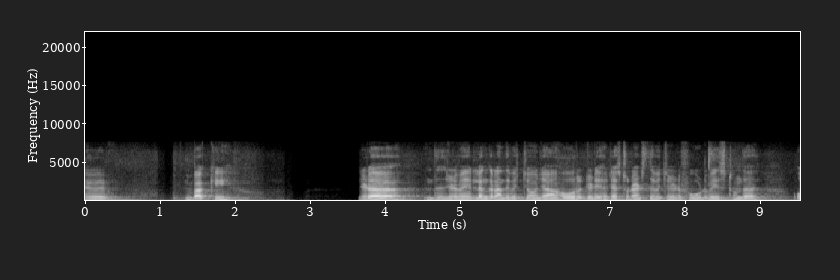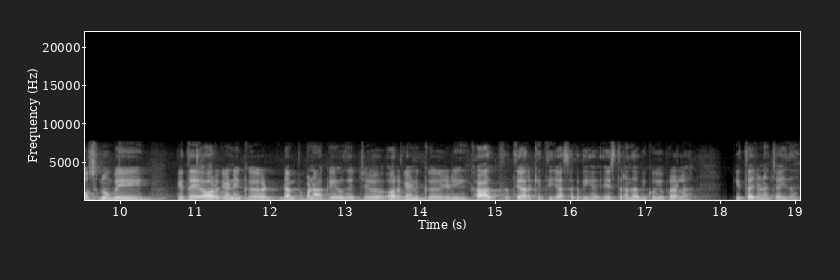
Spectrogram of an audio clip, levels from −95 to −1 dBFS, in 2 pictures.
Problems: background sounds at intervals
